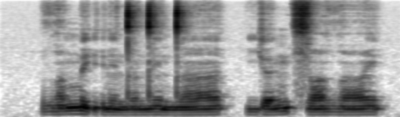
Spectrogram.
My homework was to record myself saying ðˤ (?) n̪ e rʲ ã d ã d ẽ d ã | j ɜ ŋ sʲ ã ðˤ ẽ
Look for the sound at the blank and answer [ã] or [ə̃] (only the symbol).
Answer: ə̃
